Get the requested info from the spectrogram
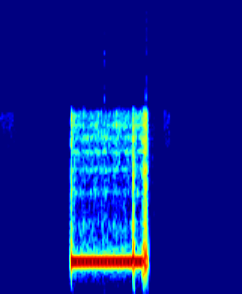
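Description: One steady telephone line tone, under a second long, heard through the phone after a keypad button is pressed, as the call is put through to a recorded message.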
